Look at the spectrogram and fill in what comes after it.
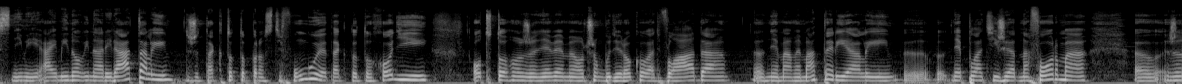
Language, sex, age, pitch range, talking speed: Slovak, female, 20-39, 175-205 Hz, 145 wpm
